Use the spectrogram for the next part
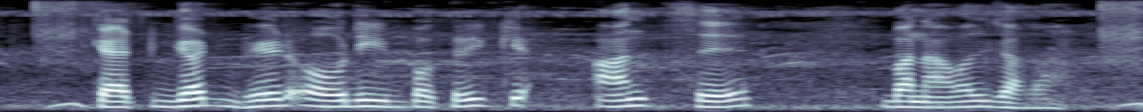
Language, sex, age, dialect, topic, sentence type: Bhojpuri, male, 18-24, Southern / Standard, agriculture, statement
